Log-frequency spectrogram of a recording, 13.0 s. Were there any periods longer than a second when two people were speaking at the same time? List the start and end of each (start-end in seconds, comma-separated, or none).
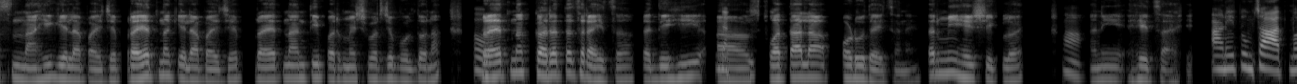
none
